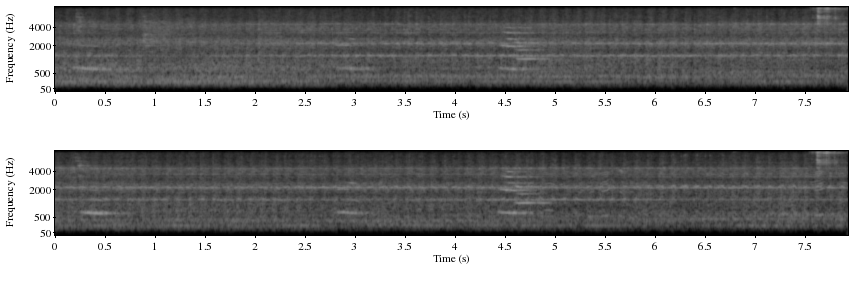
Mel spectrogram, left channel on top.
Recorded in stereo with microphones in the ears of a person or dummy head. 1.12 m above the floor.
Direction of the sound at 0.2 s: 40° right (ahead or behind).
